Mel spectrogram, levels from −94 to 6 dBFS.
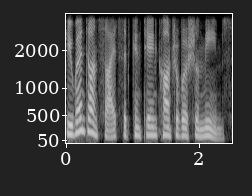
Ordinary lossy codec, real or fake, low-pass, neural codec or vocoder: Opus, 64 kbps; real; 3.6 kHz; none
